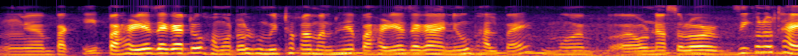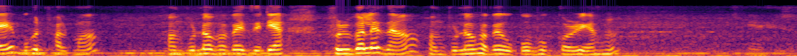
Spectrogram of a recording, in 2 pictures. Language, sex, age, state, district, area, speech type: Assamese, female, 60+, Assam, Dhemaji, rural, spontaneous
